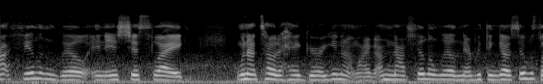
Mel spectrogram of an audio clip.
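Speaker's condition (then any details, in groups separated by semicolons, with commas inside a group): No condition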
